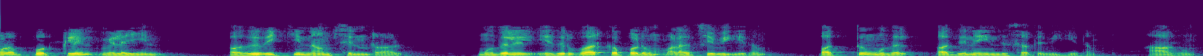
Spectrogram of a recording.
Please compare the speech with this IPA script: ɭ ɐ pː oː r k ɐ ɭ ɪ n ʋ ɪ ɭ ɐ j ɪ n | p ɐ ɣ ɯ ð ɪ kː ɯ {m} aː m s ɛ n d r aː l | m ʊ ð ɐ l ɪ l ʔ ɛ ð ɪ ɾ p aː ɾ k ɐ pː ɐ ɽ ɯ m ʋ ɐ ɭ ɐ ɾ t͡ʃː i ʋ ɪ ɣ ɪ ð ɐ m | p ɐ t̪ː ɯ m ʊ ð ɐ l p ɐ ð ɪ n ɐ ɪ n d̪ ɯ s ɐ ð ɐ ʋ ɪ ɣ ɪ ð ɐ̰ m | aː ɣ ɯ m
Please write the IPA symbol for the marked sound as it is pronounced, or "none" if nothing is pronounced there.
n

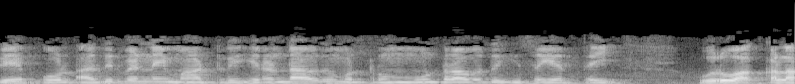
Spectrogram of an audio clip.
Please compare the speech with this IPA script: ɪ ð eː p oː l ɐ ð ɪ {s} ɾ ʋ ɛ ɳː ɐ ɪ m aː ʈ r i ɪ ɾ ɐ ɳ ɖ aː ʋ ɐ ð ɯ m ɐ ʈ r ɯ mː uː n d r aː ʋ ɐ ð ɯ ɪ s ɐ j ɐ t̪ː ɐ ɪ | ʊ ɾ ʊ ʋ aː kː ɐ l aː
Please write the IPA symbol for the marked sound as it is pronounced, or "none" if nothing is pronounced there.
none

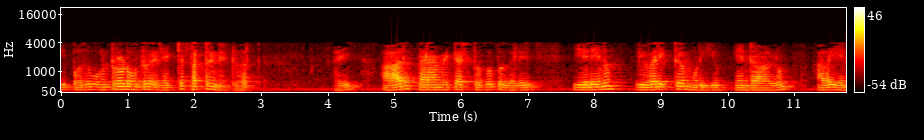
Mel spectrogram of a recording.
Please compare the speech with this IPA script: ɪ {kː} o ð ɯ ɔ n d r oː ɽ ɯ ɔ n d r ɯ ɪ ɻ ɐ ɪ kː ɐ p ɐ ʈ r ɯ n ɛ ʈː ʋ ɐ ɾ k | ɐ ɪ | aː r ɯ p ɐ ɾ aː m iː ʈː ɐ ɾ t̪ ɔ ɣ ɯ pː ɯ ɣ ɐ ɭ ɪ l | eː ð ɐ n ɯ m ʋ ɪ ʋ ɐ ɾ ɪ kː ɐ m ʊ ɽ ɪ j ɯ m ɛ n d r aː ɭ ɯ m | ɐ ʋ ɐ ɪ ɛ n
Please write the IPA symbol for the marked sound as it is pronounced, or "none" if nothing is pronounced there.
pː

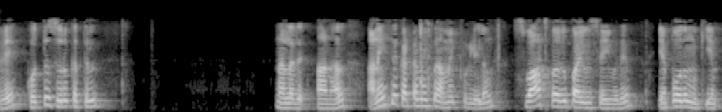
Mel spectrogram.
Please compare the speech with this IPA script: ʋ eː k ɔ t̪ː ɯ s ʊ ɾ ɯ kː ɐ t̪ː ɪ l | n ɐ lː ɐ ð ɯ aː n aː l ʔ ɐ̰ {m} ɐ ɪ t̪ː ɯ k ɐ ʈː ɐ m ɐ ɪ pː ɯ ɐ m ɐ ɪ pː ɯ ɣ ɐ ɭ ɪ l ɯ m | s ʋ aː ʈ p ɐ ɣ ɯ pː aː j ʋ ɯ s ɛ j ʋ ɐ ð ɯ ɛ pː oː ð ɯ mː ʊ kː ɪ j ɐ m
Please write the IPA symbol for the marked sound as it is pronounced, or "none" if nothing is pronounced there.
n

